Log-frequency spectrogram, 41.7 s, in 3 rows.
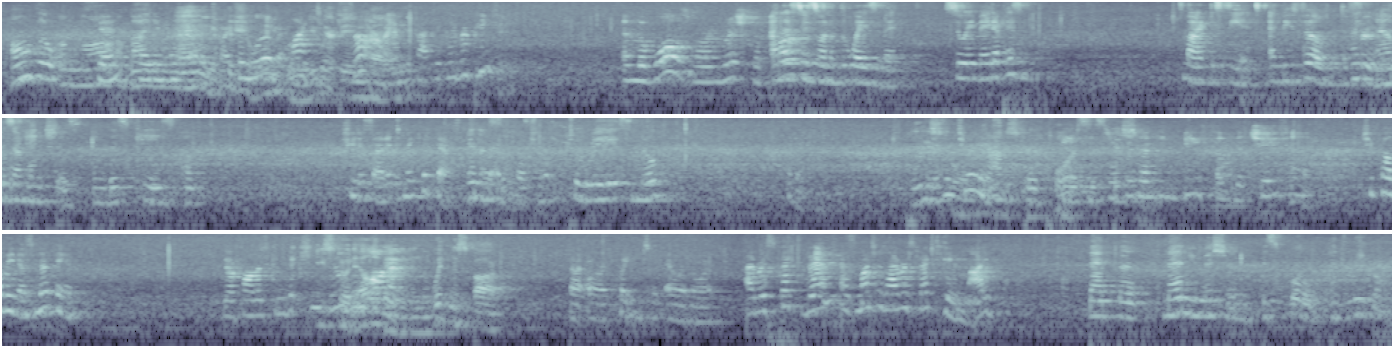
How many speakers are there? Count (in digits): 6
